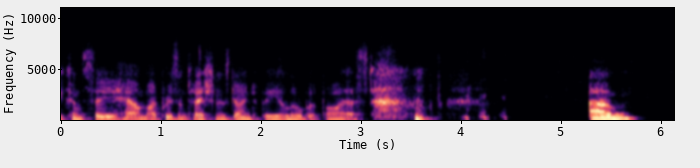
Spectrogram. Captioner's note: laughter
